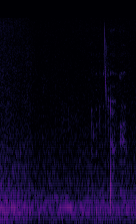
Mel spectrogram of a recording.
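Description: Near silence: room tone with a faint steady hum and a few soft clicks late on.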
